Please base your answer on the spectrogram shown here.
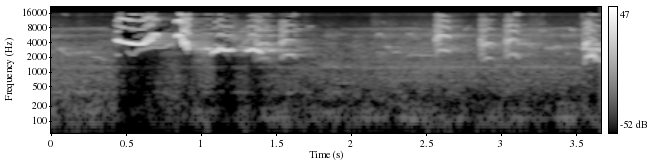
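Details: Oriental magpie-robin singing after being provoked, showing its varied repertoire: sharp, high whistled and rising notes in a quick burst, then scattered short chips over a low background hum.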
